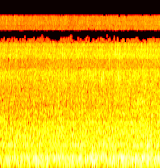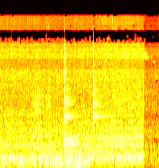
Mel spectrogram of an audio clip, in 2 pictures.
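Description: Sliced onions, tomatoes, green chillies and whole spices sizzling steadily in hot oil in a large metal pot as a ladle stirs them. There are two short metallic clinks about four and a half and five seconds in, and the sizzle stops abruptly near the end.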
